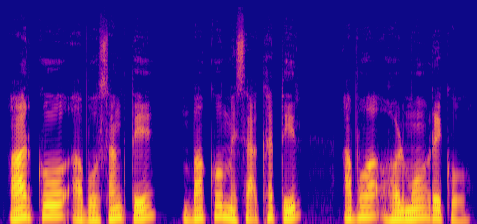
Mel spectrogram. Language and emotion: Santali, neutral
